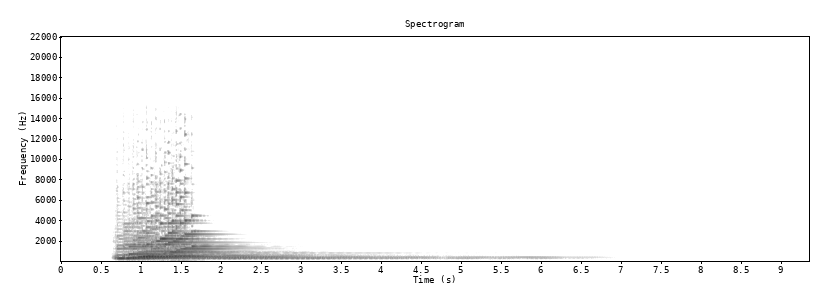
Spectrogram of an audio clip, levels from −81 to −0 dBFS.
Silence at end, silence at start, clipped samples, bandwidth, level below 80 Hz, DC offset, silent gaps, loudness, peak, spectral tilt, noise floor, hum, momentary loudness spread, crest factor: 5.6 s; 0.65 s; under 0.1%; 14.5 kHz; under -90 dBFS; under 0.1%; none; -28 LUFS; -14 dBFS; -1.5 dB/octave; -76 dBFS; none; 27 LU; 22 dB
